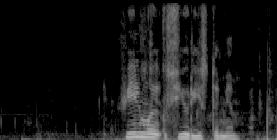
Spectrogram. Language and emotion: Russian, neutral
